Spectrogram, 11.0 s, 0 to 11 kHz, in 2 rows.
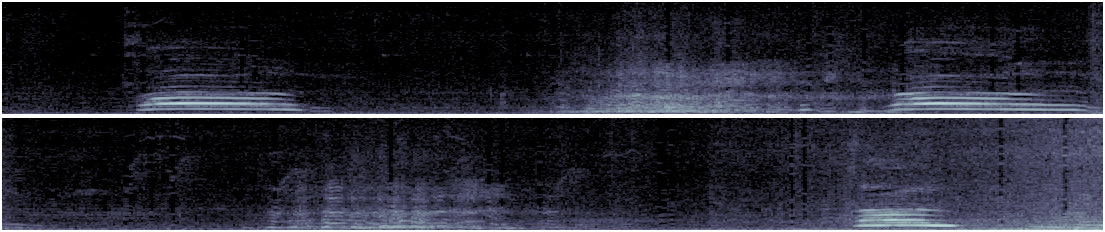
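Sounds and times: cat meowing: 0:00.7 - 0:01.6, 0:04.4 - 0:05.6.

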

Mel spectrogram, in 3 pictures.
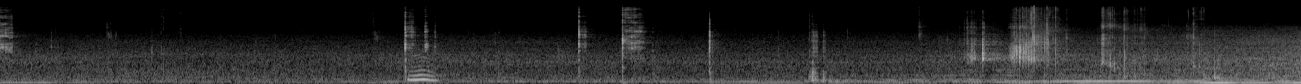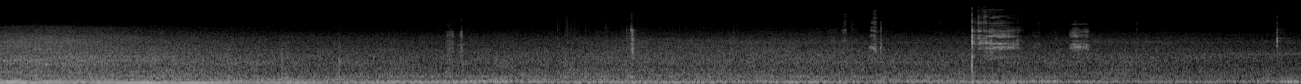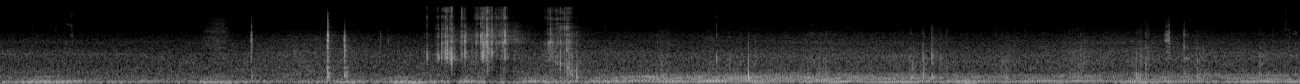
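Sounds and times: spoon scraping a plate: 0:00.0 - 0:00.2, 0:05.8 - 0:06.6, 0:22.7 - 0:24.0
low steady rumble: 0:00.0 - 0:38.3.

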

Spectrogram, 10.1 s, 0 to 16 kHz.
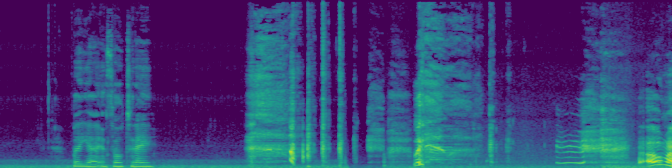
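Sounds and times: woman laughing: 0:03.7 - 0:05.5, 0:06.2 - 0:07.8.

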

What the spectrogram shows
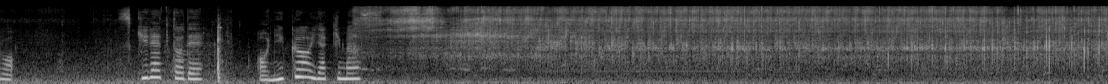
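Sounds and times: oil popping and crackling: 0:03.7 - 0:11.0
steak sizzling in skillet: 0:03.7 - 0:11.0.

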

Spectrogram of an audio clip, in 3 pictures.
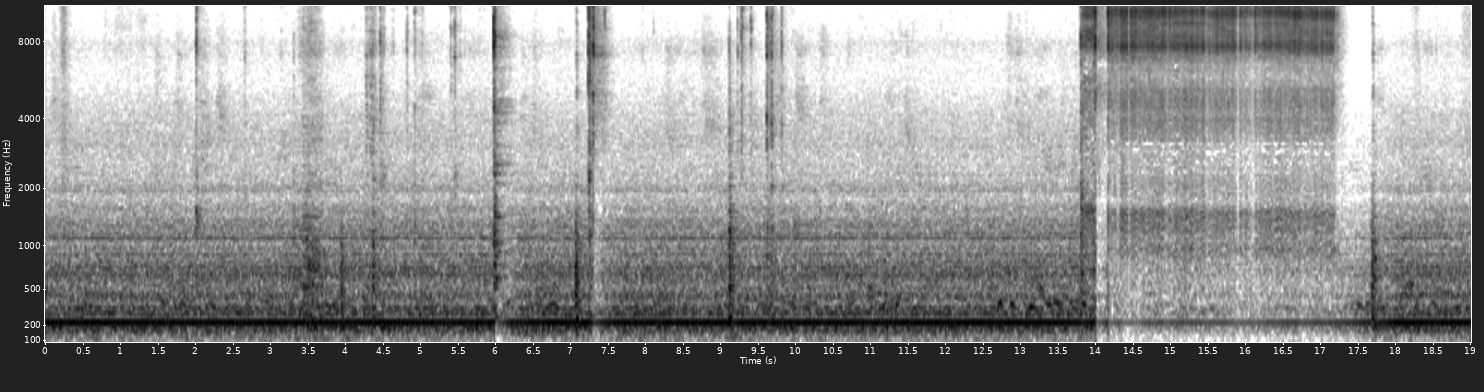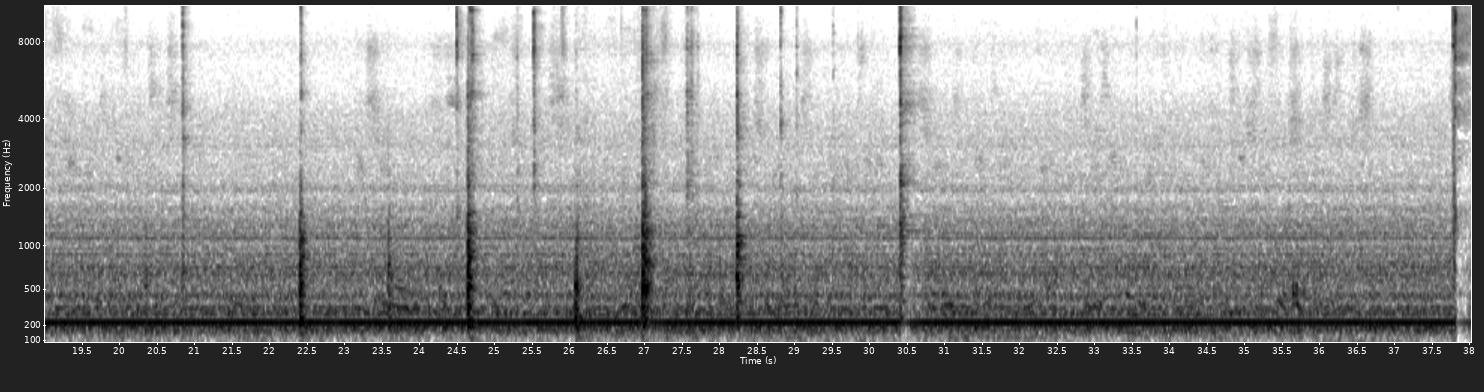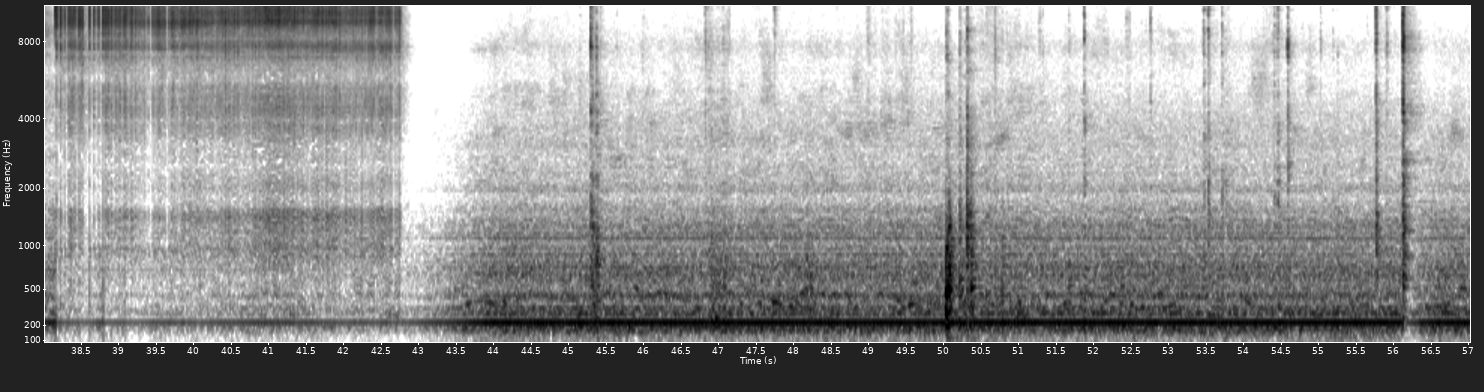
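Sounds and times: steady hum: 0:00.0 - 0:22.0, 0:25.1 - 0:55.8
welding arc crackling hiss: 0:13.8 - 0:17.4, 0:37.8 - 0:42.9.

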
